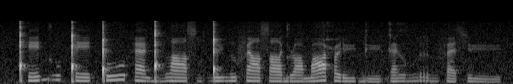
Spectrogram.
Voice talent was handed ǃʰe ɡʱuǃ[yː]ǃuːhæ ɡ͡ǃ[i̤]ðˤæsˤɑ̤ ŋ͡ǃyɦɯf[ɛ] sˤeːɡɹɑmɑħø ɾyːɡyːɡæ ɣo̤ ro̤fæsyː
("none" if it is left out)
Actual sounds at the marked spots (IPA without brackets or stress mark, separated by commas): eː, i̤, æ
